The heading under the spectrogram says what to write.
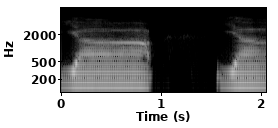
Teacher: আচ্ছা, ইয়ার নিচে দেখেন এক আলিফ লেখা রয়েছে, তাহলে এখানে এক আলিফ পরিমাণ টান দিয়ে পড়তে হবে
